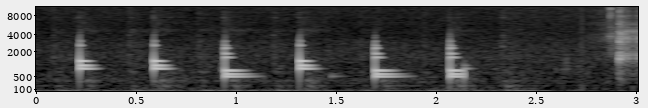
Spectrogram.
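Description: A modulator oscillator in the Arturia Pigments 3 synth, run at audio rate with the wavetable turned down, gives six short evenly spaced harmonic blips with no voices.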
